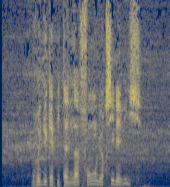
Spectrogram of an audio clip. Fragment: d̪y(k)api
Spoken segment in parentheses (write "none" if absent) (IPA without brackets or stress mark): k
